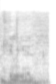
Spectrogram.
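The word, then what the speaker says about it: Cillian: were Saints um originally and um and it's pronounced Killian okay but what what about the last name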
